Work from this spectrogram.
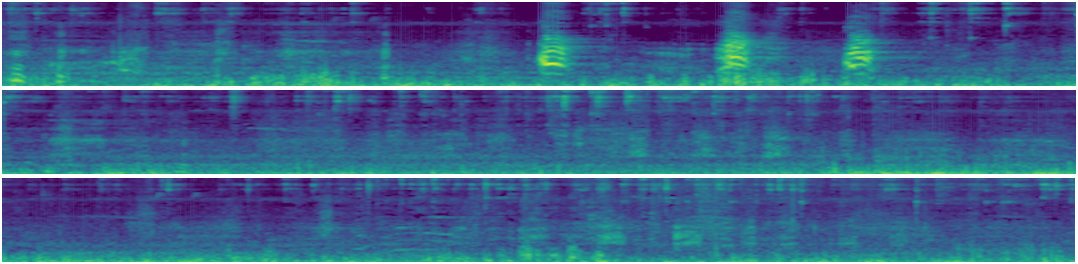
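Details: As an American Akita chases a Shiba Inu, a few sharp, loud dog barks come in a quick cluster, then quieter yips over low rumbling noise.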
